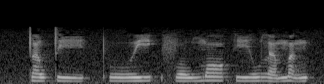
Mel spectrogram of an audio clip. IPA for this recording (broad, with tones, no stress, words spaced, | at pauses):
t̪ɐ˨wt̪iː˨˩ | pʰuː˨˧j | fo˨˧wmɔː˥ kiː˨˧wlɐ˨˥m ɐ˨˥ŋ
